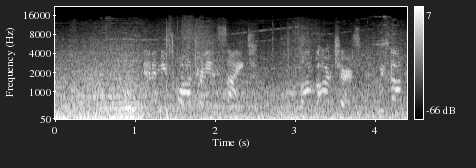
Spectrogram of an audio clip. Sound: radio; radio

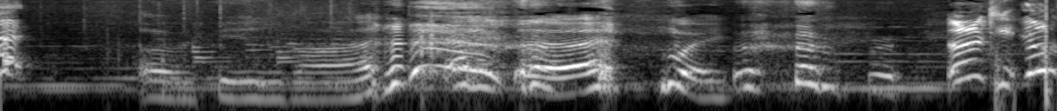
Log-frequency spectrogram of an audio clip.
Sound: laughing

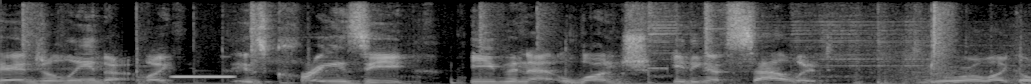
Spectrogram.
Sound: beep

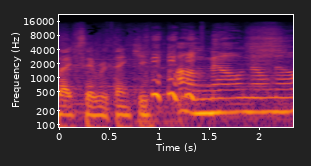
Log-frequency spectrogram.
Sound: Grace giggles

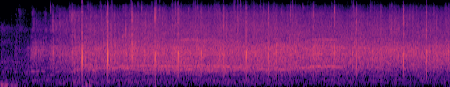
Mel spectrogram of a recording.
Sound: audience cheering and applauding

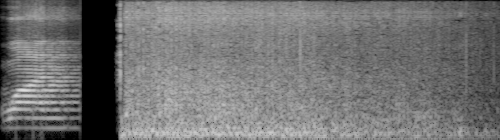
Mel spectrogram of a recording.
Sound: huge Explosion

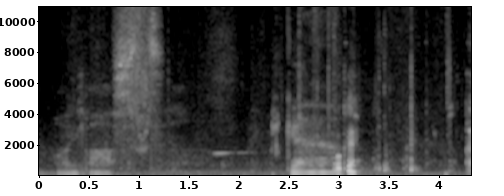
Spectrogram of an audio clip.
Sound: faintly speaking

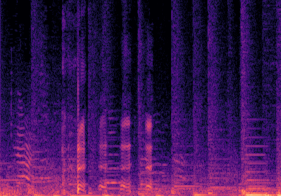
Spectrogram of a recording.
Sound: laughing; jazzy piano music

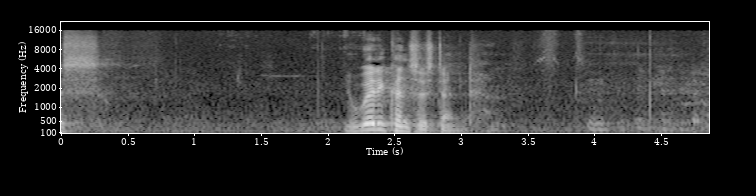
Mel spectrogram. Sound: laughs

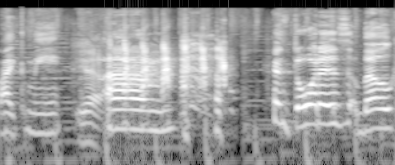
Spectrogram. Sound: laughing

